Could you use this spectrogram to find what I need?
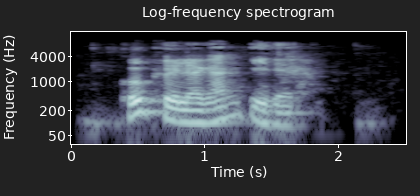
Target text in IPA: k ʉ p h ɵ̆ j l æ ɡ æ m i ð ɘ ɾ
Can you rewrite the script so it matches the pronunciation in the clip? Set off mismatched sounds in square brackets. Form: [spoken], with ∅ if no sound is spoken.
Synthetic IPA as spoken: k ʉ p h ɵ̆ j l æ ɡ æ [n] i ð ɘ ɾ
